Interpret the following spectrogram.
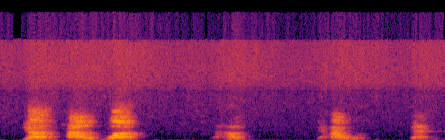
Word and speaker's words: Yahweh: Because in Hebrew, each letter has its own pronunciation. Yahweh.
